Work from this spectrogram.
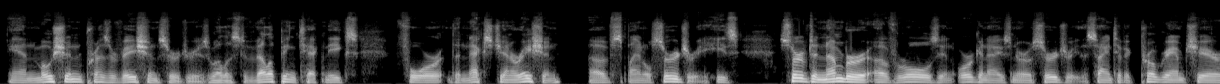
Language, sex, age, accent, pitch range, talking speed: English, male, 50-69, American, 95-120 Hz, 145 wpm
